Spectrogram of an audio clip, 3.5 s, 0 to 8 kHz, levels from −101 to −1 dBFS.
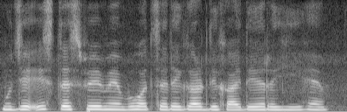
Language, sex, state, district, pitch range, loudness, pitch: Hindi, female, Arunachal Pradesh, Papum Pare, 200-215 Hz, -15 LUFS, 210 Hz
